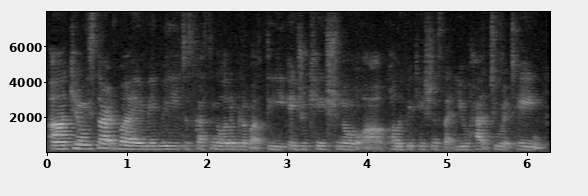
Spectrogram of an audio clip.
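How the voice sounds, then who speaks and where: A woman hosting an interview, asking measured questions and encouraging the guest with frequent short replies. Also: on the low side, little pitch movement, a bit bright. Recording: echoey room, distant mic, faint noise.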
